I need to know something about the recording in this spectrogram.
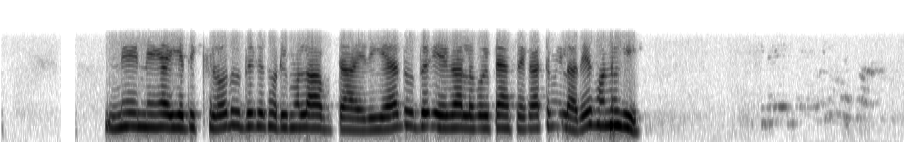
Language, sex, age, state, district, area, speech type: Dogri, female, 30-45, Jammu and Kashmir, Samba, rural, conversation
